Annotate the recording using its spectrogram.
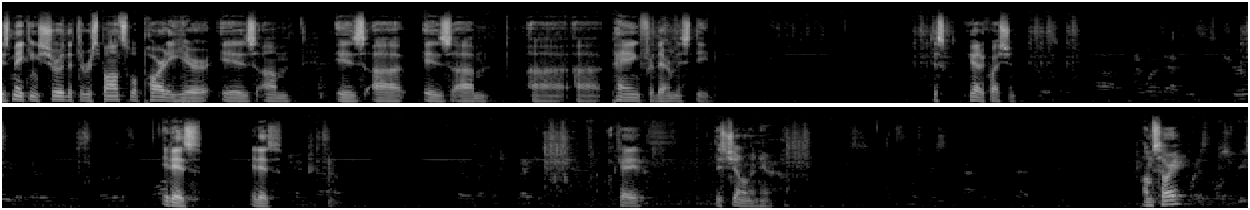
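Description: A middle-aged man speaks into a microphone with emphasis, in a room with a slight echo.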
